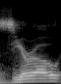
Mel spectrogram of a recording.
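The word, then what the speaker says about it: Xero: to do this is called zero it's spelled x ero it's an app online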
